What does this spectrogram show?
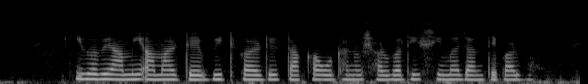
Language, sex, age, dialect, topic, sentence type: Bengali, female, 18-24, Rajbangshi, banking, question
